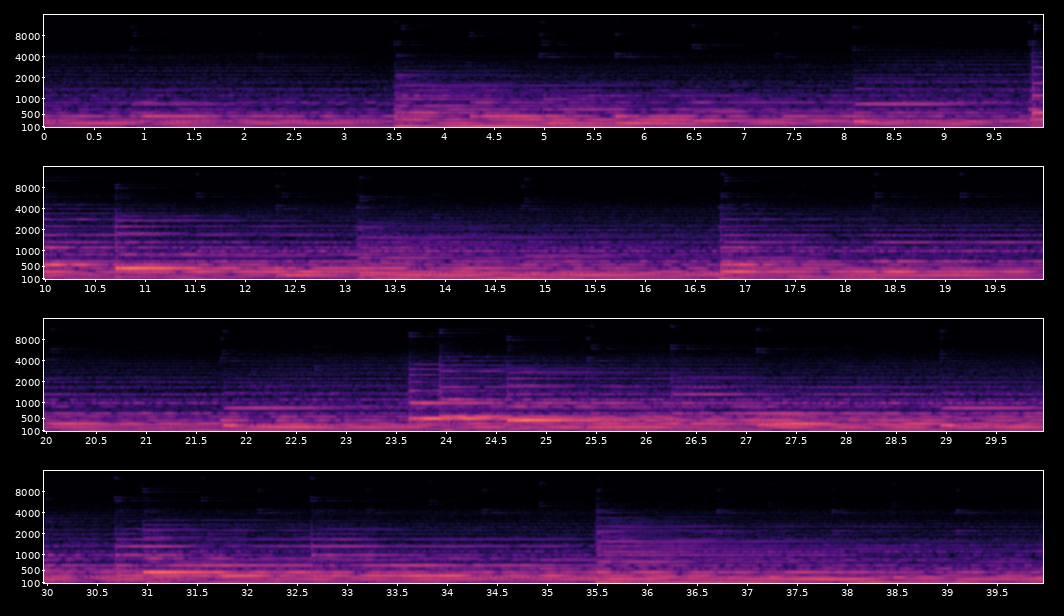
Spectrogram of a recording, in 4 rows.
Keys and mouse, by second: 31.1 click.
